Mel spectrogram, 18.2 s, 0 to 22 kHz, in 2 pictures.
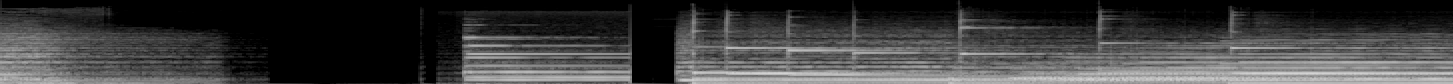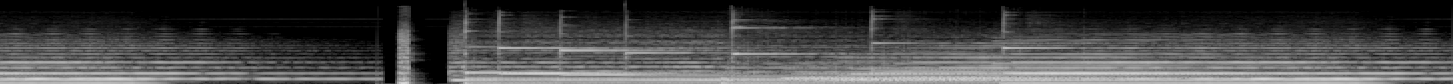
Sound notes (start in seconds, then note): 2.9 digitally-remastered chime plays; 2.9 chime plays on one note; 11.8 digitally-remastered chimes continuing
